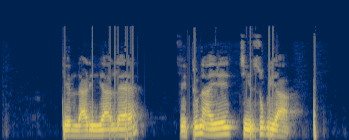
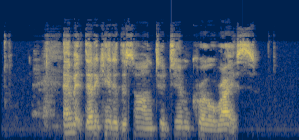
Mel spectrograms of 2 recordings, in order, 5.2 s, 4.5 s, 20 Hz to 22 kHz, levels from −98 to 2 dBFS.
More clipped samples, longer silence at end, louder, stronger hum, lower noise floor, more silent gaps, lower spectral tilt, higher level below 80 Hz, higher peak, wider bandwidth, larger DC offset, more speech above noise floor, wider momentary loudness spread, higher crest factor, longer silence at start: neither; second, 0.5 s vs 0.65 s; about the same, -12 LUFS vs -14 LUFS; neither; first, -77 dBFS vs -53 dBFS; neither; first, -8 dB/octave vs 2.5 dB/octave; first, -44 dBFS vs -74 dBFS; about the same, 0 dBFS vs 0 dBFS; about the same, 11 kHz vs 12 kHz; neither; first, 66 dB vs 36 dB; about the same, 15 LU vs 16 LU; about the same, 14 dB vs 18 dB; first, 0.95 s vs 0.05 s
